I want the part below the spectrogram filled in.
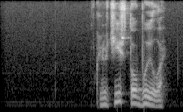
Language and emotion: Russian, neutral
